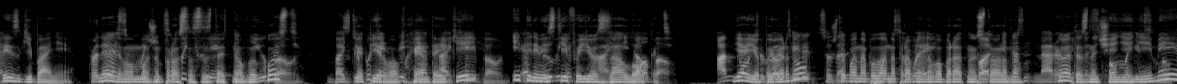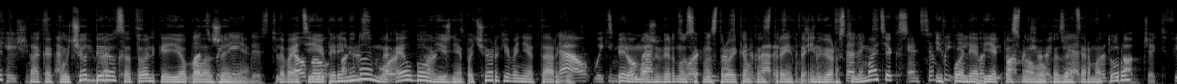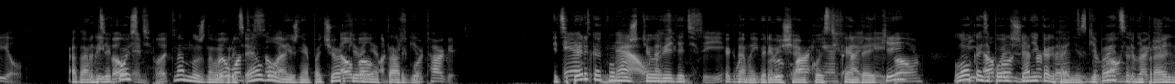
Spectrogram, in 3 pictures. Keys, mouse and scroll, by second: 0.6-1.0 scroll down 3, 0.7 middle click, 1.3-1.6 scroll up 3, 1.4 middle click, 1.9 alt+g, 2.2 middle click, 3.0 Tab, 3.1 middle click, 4.5 shift+d, 6.3 shift+middle click, 7.2 r, 9.1 middle click, 9.5 g, 10.8 middle click, 11.2 g, 11.8 middle click, 12.1 middle click, 12.5 middle click, 12.8 scroll down 1, 12.9 middle click, 13.8 click, 14.3 click, 17.1 middle click, 18.3 click, 18.9 middle click, 19.5 Tab, 20.1 middle click, 21.4 click, 22.9 click, 29.6 middle click, 30.6 click, 31.1 middle click, 31.9 g, 35.1 middle click.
